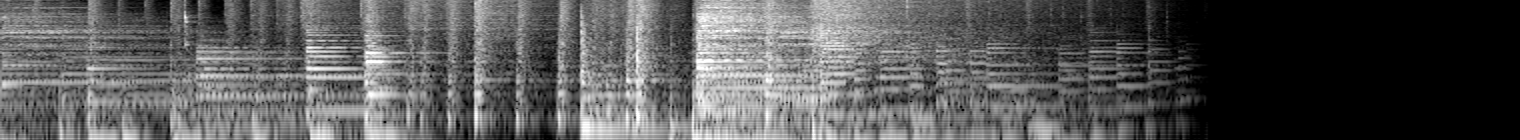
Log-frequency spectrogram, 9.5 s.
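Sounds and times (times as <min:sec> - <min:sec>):
jazz trio playing: 0:00.0 - 0:07.6.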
